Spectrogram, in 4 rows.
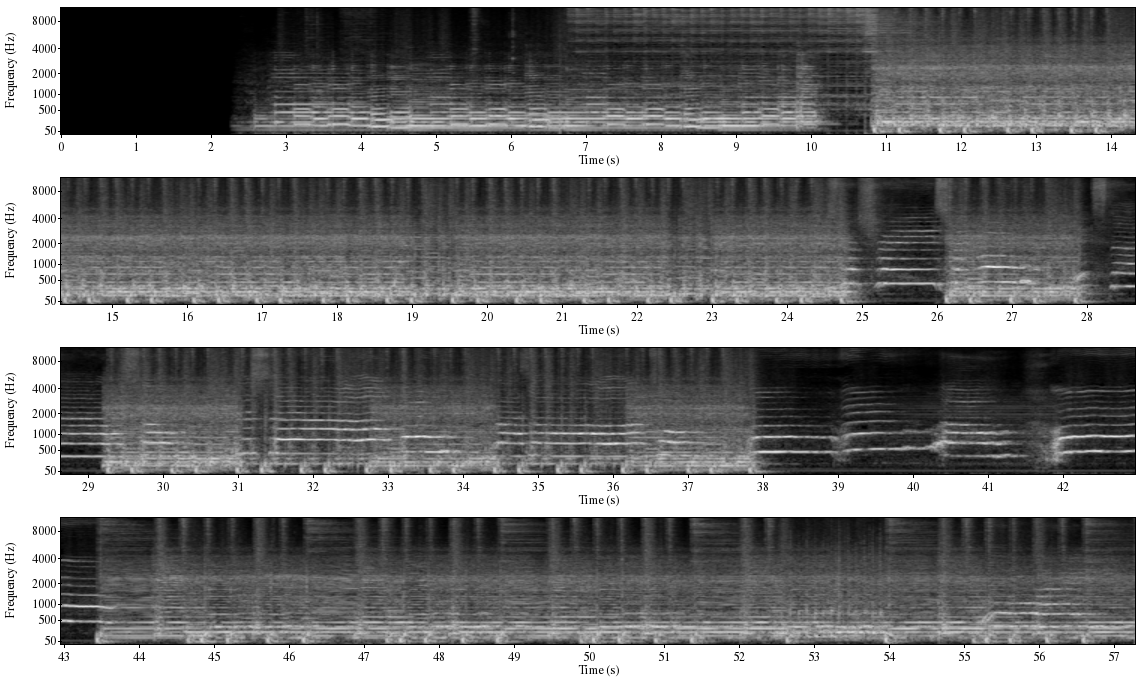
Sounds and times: Music: 0:02.2 - 0:57.2.

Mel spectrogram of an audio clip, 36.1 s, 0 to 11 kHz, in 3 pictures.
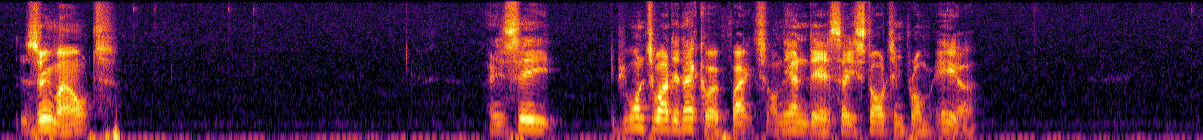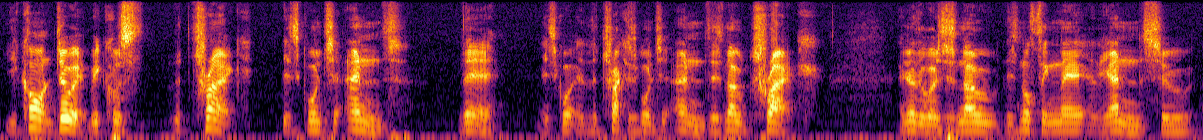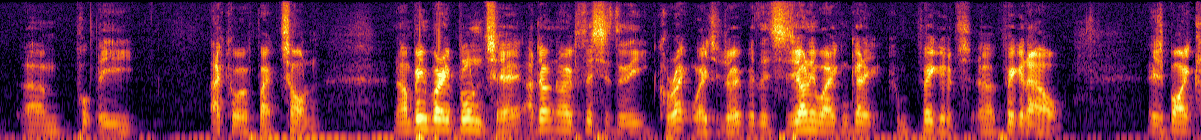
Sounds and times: Speech: 0:00.2 - 0:01.3, 0:04.9 - 0:09.8, 0:12.1 - 0:20.3, 0:21.0 - 0:25.5, 0:26.2 - 0:27.3, 0:28.0 - 0:34.7, 0:35.5 - 0:36.0.

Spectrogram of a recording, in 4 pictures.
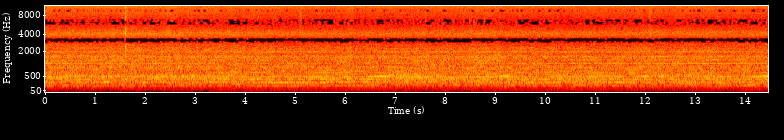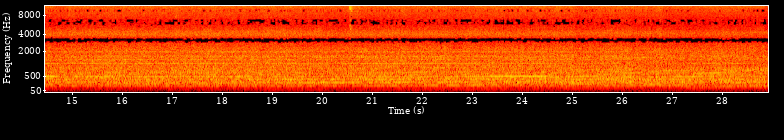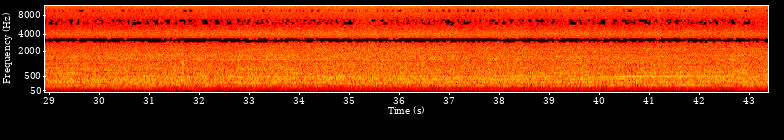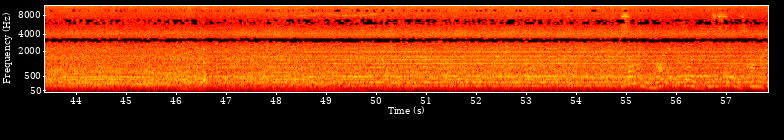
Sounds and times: Bus: 0:00.0 - 0:57.8.

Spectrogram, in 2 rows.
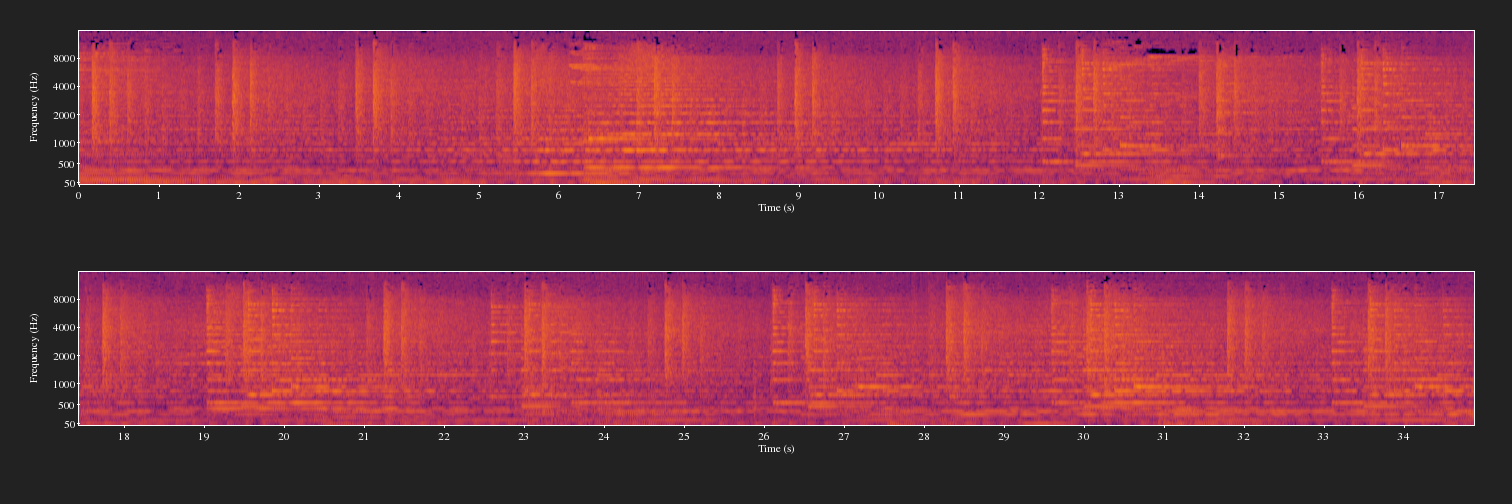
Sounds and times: Music: 0:00.0 - 0:34.8.

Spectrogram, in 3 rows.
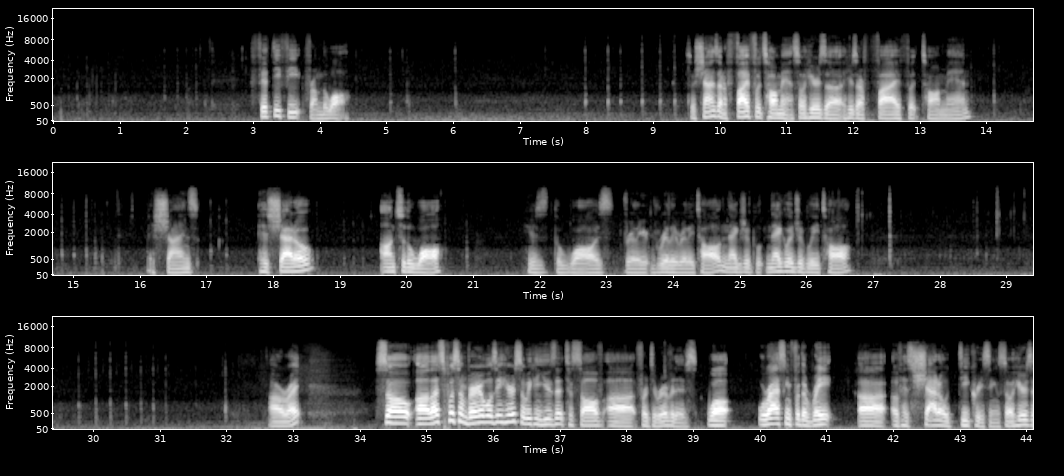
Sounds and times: Inside, small room: 0:00.0 - 0:44.1
Speech: 0:03.0 - 0:04.5, 0:09.6 - 0:13.8, 0:16.1 - 0:16.9, 0:17.8 - 0:18.6, 0:19.6 - 0:20.6, 0:21.8 - 0:26.7, 0:32.6 - 0:33.2, 0:34.2 - 0:44.1.

